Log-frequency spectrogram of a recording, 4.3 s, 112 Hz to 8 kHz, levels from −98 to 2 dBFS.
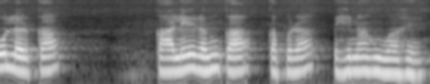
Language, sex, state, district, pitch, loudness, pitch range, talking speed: Hindi, female, Arunachal Pradesh, Lower Dibang Valley, 220 Hz, -15 LUFS, 210-230 Hz, 110 wpm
